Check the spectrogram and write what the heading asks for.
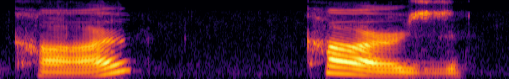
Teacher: If the word ends with a voiced, non-sibilant sound, the S is pronounced z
